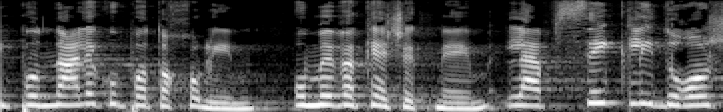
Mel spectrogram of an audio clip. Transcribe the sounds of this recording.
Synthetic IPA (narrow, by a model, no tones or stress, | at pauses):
ipo̞nale̞kupo̞thaχo̞limume̞vake̞ʃetmehe̞mlehafsiklidʁo̞ʃ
